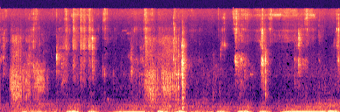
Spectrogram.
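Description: A person chewing a mouthful of tuna fish sandwich close to the microphone: wet clicking mouth noises over irregular low thumps.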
